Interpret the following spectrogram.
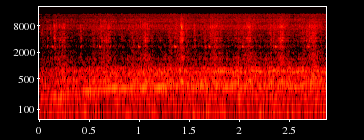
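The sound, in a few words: sewing machine stitching fabric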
